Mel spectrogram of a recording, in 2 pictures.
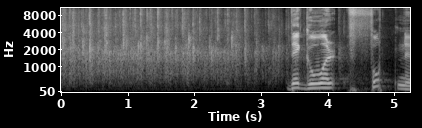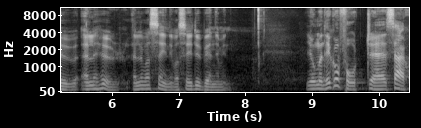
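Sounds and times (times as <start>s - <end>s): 
crowd applause: 0.0s - 4.4s
speech: 3.4s - 7.8s, 8.9s - 10.4s.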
